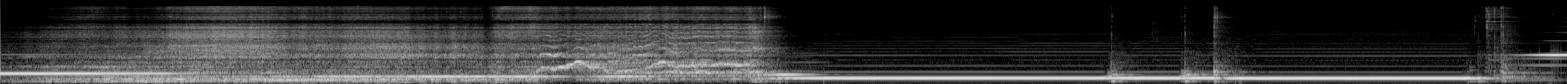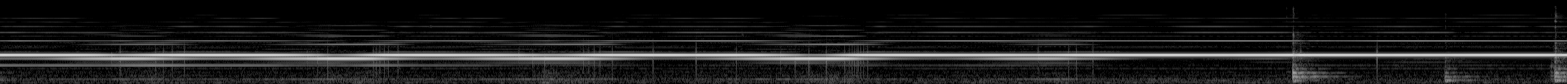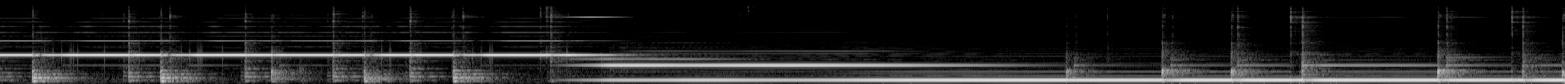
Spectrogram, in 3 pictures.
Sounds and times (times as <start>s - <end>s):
Musical instrument: 0.0s - 8.4s.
